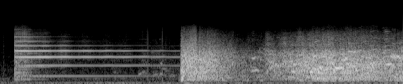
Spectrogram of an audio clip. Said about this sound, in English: That's the first time I ever heard a preview of a gun going off.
